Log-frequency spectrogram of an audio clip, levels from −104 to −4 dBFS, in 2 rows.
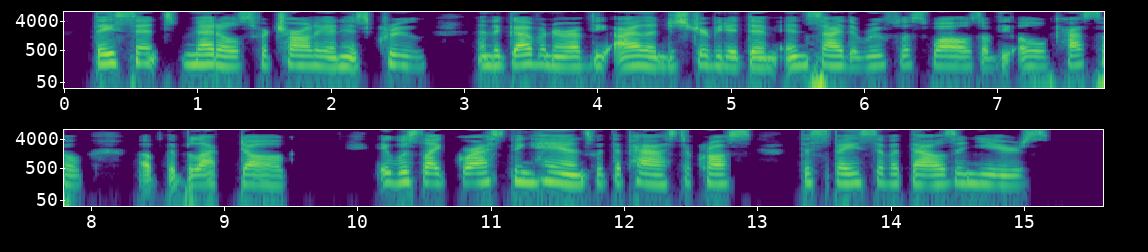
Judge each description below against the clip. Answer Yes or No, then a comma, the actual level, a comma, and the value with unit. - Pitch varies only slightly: Yes, narrow, 1.9 semitones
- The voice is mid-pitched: Yes, medium, 165 Hz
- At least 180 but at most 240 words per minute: No, average, 165 wpm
